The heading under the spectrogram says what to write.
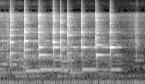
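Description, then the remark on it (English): A phone ringtone plays a quick, bright melody of about nine chiming notes in an uneven rhythm, moderately loud, with no one speaking over it. “Sorry vibrate. You are saying? Being rudely interrupted.”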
